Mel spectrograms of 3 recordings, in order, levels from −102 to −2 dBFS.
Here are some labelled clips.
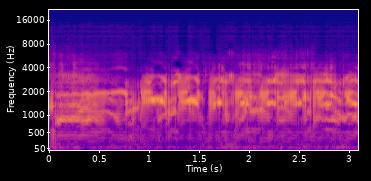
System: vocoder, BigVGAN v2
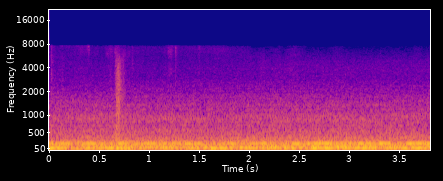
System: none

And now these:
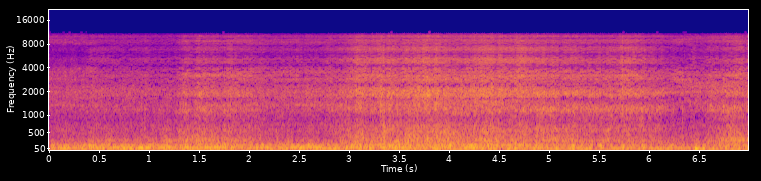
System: none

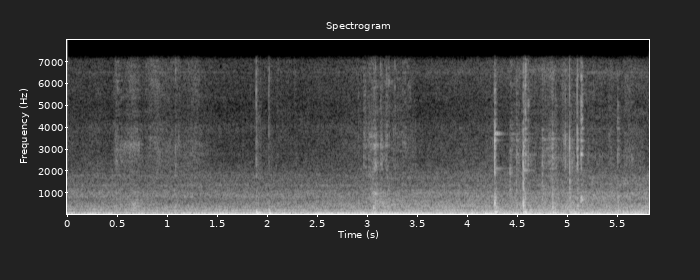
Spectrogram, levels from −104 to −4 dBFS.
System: none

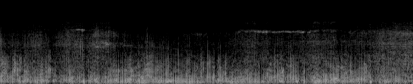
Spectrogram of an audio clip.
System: vocoder, Vocos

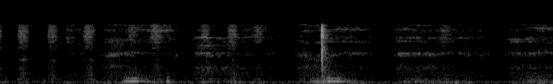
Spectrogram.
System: vocoder, HiFi-GAN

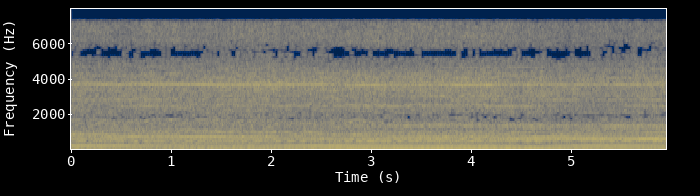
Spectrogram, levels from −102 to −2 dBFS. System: none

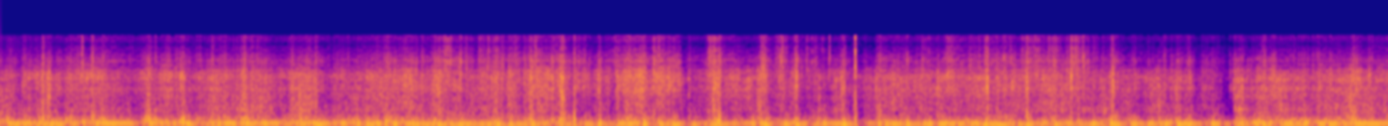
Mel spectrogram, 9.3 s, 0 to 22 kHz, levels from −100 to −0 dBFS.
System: none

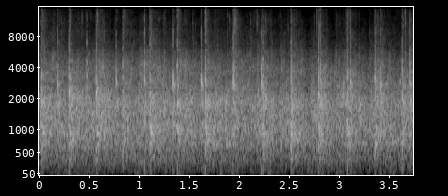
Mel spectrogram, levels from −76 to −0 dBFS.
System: vocoder, BigVGAN v2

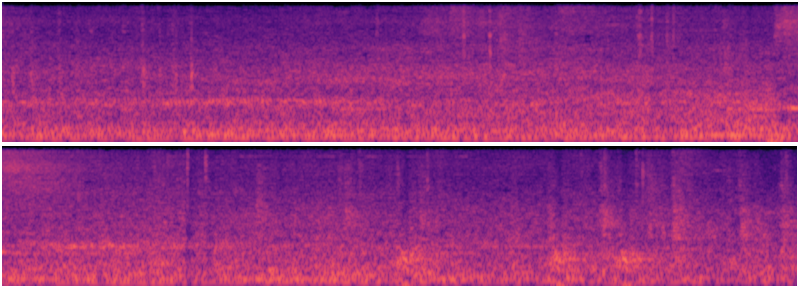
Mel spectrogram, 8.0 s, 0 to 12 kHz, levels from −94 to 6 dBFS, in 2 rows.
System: vocoder, Vocos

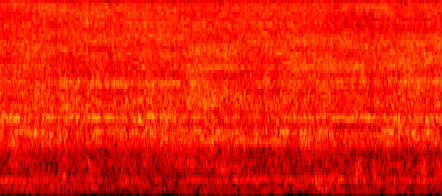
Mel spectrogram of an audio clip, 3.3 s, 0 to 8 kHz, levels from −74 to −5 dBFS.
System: codec, SNAC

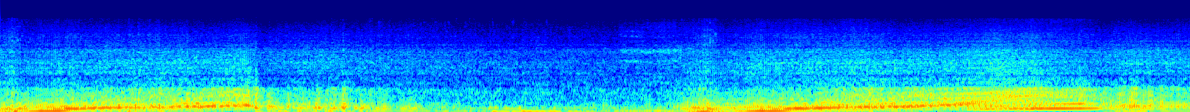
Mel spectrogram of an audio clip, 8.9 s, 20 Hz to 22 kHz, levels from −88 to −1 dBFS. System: vocoder, Vocos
